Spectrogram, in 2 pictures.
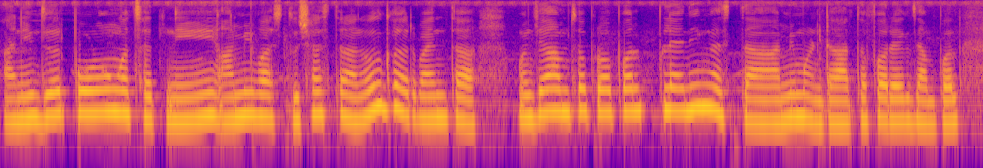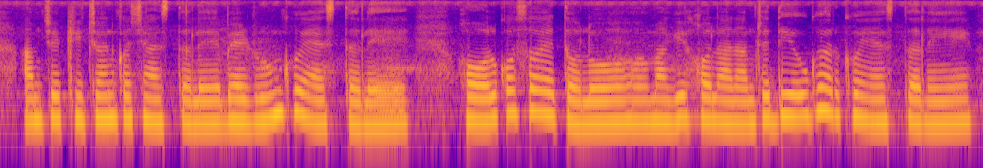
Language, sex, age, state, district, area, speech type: Goan Konkani, female, 30-45, Goa, Ponda, rural, spontaneous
